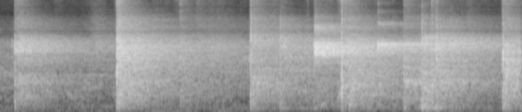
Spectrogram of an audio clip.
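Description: Badminton rally: sharp smacks of rackets hitting the shuttlecock about once a second, each ringing out in the reverberant hall, with high shoe squeaks on the court floor near the middle.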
